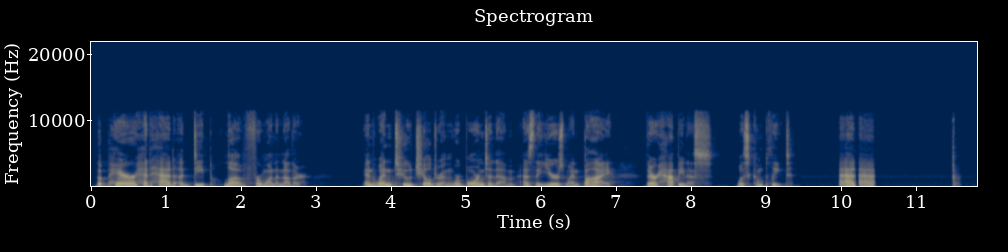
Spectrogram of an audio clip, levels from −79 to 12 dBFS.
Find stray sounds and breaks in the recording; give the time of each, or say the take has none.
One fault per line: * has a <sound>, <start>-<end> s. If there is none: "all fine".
* has a laugh, 10.0-10.5 s
* has a thud, 11.5-11.6 s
